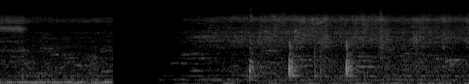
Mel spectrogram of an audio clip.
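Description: Oil sizzles steadily in a pan while mint rice (pudina rice) cooks. After a brief gap the frying hiss returns, with a few sharp clinks of stirring.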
